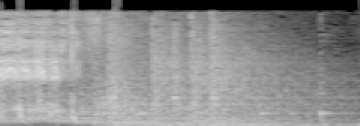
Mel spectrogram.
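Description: A horse gives a long, loud whinny as its rider hauls on the reins, the neigh trailing off over a few seconds with soft hoof sounds underneath; no speech.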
